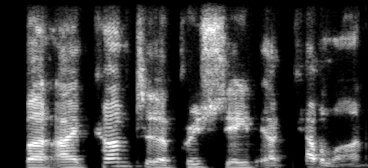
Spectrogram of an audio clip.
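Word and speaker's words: Alkebulan: But I've come to appreciate Akibalon, I guess is the correct way to pronounce it. Akibalon, I've heard it pronounced that way.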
